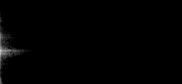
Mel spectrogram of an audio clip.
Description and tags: Small "Wooden Fish" or Mokugyo temple block from Kohya-san, Japan, played with the original cloth covered beater. Recorded in mono with an AKG 414, Fredenstein mic amp, RME Fireface interface into Pro Tools
Wooden, temple, wood, block, Buddhism, Fish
